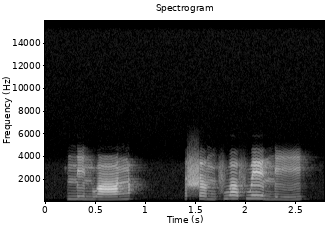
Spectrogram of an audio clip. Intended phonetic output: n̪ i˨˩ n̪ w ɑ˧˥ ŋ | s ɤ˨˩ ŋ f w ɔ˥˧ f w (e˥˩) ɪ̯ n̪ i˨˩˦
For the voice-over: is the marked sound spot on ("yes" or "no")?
yes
